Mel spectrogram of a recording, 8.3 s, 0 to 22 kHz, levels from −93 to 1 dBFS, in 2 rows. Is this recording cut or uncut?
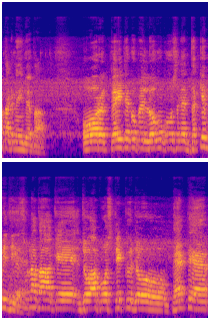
cut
